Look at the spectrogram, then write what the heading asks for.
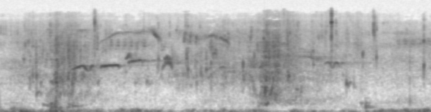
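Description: A small bird calling with short whistled chirps that glide up and down, mostly in the first two seconds and again briefly near the end, over a low rumble and a few soft knocks.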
